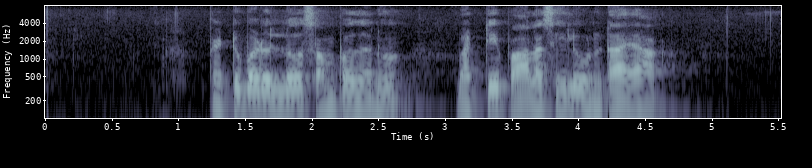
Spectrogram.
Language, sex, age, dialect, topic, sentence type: Telugu, male, 18-24, Telangana, banking, question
